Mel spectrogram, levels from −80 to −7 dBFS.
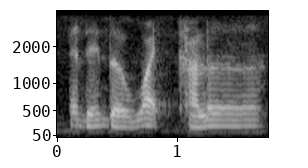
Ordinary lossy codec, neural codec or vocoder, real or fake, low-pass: Opus, 64 kbps; codec, 44.1 kHz, 7.8 kbps, DAC; fake; 3.6 kHz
